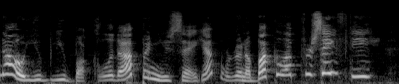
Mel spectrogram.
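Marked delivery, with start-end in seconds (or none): 2.0-3.7 upbeat, chipper, cheerful sing-song voice, pitched high. Speaker showing how to answer complaints about wearing a seatbelt, cheery voice. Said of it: "you have a cheery voice about it".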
